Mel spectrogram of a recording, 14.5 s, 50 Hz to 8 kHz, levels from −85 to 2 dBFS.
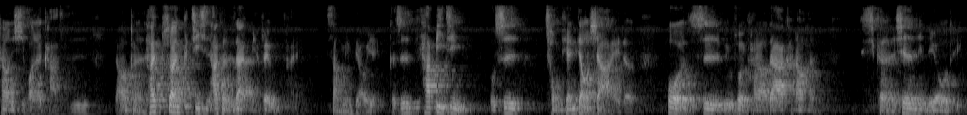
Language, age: Chinese, 20-39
